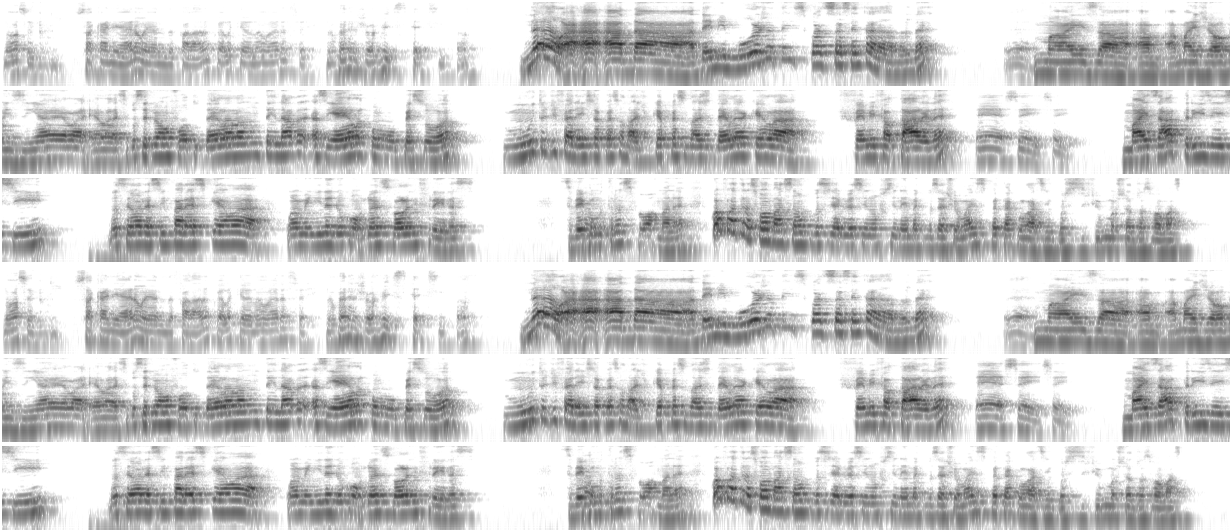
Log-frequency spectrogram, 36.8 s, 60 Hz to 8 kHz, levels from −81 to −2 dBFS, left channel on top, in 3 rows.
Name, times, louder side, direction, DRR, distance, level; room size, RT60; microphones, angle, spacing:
voice 1, 0.0-4.7 10.0-10.4 22.0-22.9 30.3-30.5, right 4 dB, 90° right, 1.3 m, -44 dB
voice 2, 5.2-9.3 10.3-16.8 17.3-20.3 20.7-21.8 23.5-25.1 25.6-29.2 30.2-36.3, left 1 dB, 10° left, 0.7 m, -29 dB
13.5 x 7.2 x 2.3 m
head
